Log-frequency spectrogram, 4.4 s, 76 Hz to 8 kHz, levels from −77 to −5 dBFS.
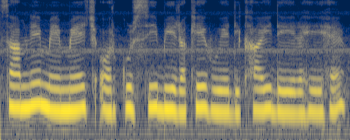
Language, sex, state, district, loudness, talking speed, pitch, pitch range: Hindi, female, Arunachal Pradesh, Lower Dibang Valley, -14 LUFS, 165 wpm, 210 Hz, 195-225 Hz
